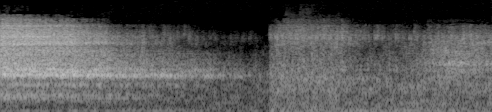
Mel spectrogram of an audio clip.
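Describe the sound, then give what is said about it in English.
A long, deep breath drawn in through the nose and let out through the mouth during a guided relaxation exercise. It is a soft, steady, breathy rush of air in two phases, heard alone with no talking. “So we're going to take a nice long deep breath in through the nose and out through the mouth if possible.”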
